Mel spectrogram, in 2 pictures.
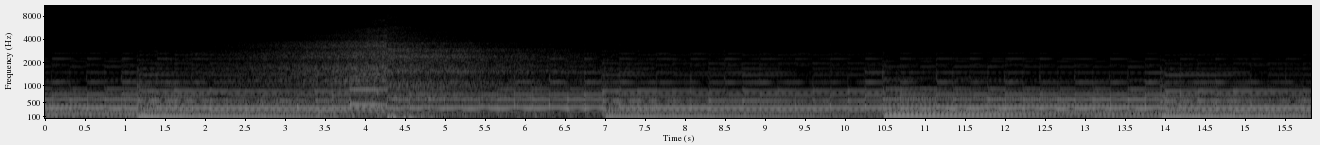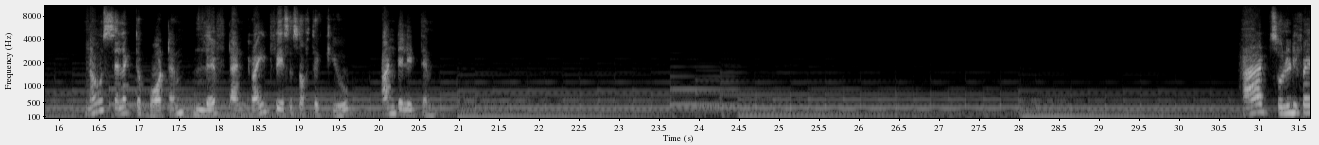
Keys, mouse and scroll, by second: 4.6-5.8 drag, 7.8 z, 8.9 y, 12.5 click, 13.5-16.9 drag, 16.9 3, 18.8 click, 20.0 shift+click, 20.9 click, 23.3 Delete, 26.4-27.4 drag, 28.7 a, 29.5-30.6 drag, 31.4-31.6 drag.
